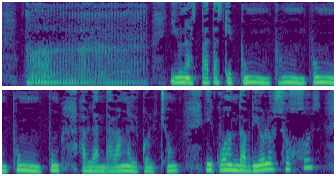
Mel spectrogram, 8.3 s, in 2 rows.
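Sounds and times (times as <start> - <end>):
giant cat purring: 0.3 - 1.9
speech: 2.1 - 8.2.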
